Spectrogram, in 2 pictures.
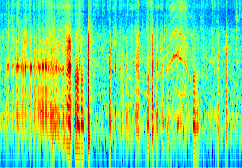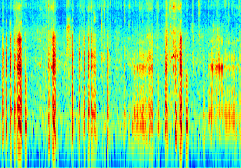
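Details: Caged-home Amazon parrot sitting on a popcorn bag and being stroked by its owner, giving repeated hoarse, duck-like squawks and a few short upward-sliding whistles amid constant crinkling and popping of the bag.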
